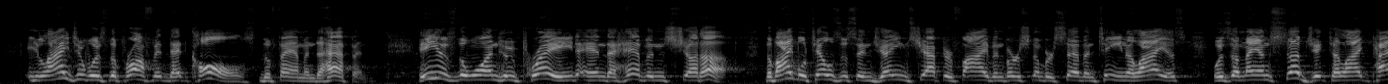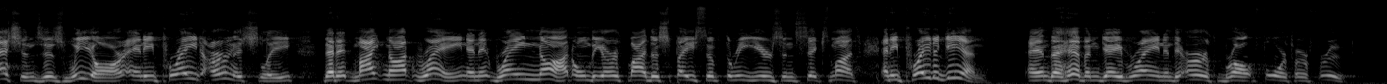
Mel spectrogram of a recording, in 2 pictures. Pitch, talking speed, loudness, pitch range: 195 Hz, 185 wpm, -31 LUFS, 185-215 Hz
